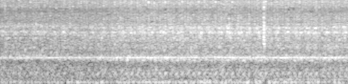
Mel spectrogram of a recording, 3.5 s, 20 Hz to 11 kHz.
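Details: 2003 Mitsubishi Eclipse GTS 3.0 V6 with MAF code P0102: even steady idle with a faint constant high tone, no rising whine; power steering pump, reportedly whining before, sounds fine here.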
